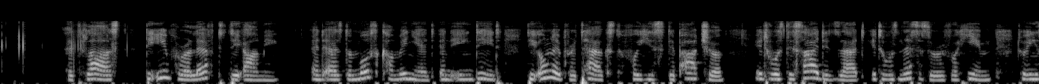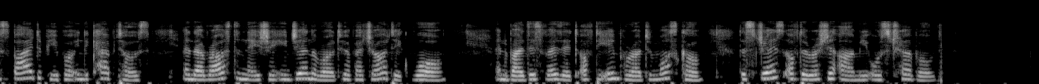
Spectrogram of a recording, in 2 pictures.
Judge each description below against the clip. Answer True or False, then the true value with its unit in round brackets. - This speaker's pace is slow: False (180 wpm)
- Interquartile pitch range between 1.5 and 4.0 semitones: True (3.1 semitones)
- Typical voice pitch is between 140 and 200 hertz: False (225 Hz)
